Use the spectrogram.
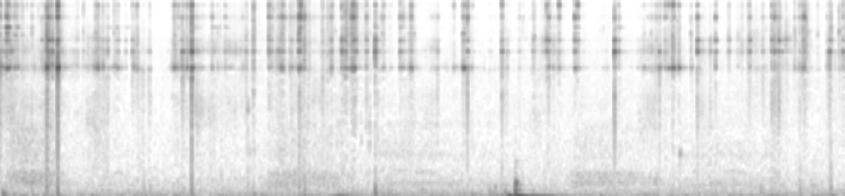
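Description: A small solid metal Mickey Mouse head keychain charm on a steel split ring is held in both hands while fingertips twist and work the split ring. The charm jingles and clinks against the ring in repeated bright, high-pitched metallic jangles with short, quick decays.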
